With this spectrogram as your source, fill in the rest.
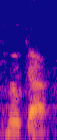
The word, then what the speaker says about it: hookah: Tony, it's pronounced hookah.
